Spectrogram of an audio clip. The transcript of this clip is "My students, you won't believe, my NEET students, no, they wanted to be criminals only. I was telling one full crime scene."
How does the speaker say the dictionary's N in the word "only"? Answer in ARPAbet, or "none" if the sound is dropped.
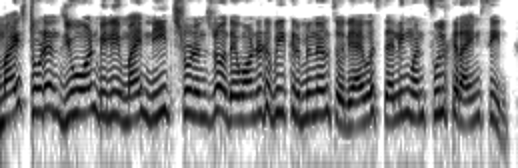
none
